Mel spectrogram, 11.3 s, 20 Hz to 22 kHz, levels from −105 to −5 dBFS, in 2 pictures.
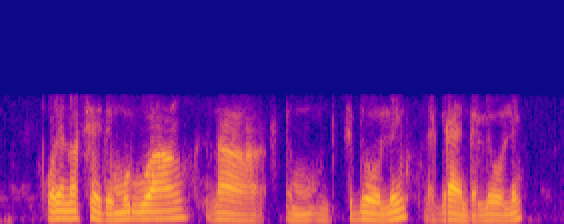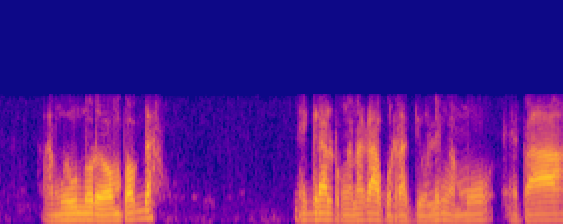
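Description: From start to finish the speech has plainly audible G.729 codec damage: nothing above 4 kHz, and a rough, synthetic rebuild that fits 8 kbit/s.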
